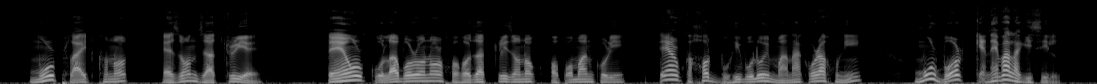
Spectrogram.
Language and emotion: Assamese, disgusted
